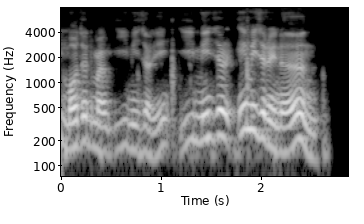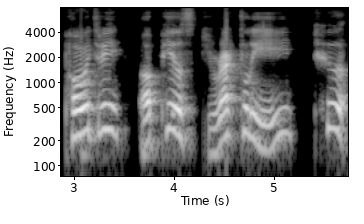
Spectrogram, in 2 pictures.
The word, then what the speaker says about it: imagery: 이 머저리만, 이미저리. 아니, 세상에 옛날에 이거를 읽는데, 이미저리를 읽어야 되는데, 이머저리라고 읽어요, 이머저리. 이걸 어떻게 이머저리라고 읽어요?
